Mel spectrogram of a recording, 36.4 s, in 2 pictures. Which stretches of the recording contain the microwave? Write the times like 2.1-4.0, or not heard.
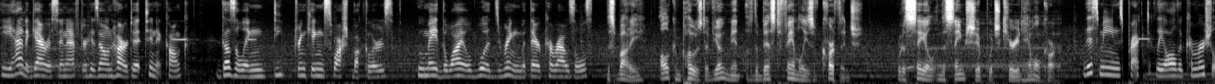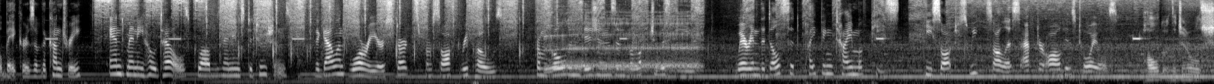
0.0-36.4.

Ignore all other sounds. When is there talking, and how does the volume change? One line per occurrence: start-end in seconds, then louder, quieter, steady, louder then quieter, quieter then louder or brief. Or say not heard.
0.0-36.4 steady.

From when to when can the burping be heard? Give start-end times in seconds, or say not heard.
0.2-1.1, 13.4-15.9, 26.4-28.8.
